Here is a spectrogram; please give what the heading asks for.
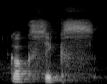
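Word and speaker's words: coccyx: en inglés médico sí que se pronuncia cóccix kuksiks o que terminan con x es distinto como decimos nosotros en español nosotros en español decimos kocsis ellos en inglés dicen kuksiks con x al final kuksiks kuksiks entonces también como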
